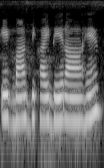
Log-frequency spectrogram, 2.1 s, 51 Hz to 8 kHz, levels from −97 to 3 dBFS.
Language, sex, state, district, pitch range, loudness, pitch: Hindi, female, Jharkhand, Sahebganj, 210-230 Hz, -22 LUFS, 215 Hz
